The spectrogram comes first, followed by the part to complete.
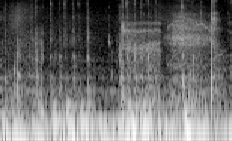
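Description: Faint clicks of computer keyboard keys being pressed, a few scattered keystrokes as a command line is edited.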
